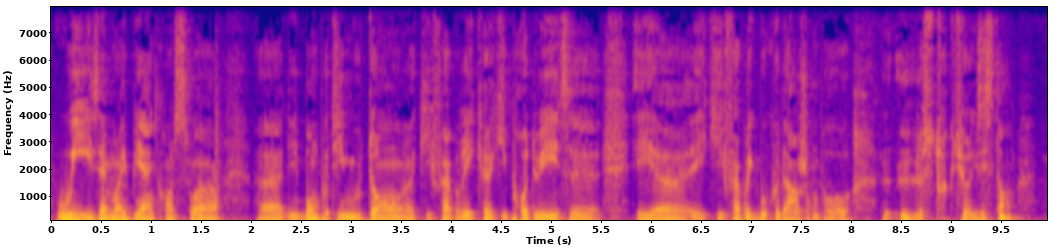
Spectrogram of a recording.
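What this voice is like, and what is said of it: Strong Marseille French accent. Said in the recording (French): “mon accent ... quel accent, ... Ça sent le Marseillais. ... Mais oui, à fond.”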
